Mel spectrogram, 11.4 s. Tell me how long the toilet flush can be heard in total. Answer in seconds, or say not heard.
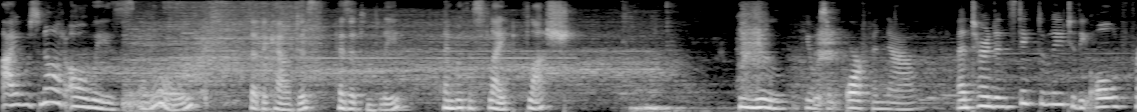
4 s.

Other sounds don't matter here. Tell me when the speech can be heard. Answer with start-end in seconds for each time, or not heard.
0.0-5.7, 7.3-11.3.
